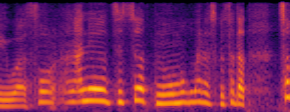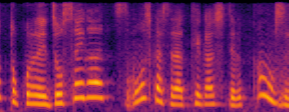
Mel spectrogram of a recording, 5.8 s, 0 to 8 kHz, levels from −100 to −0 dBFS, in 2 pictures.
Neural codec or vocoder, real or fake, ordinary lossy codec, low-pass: codec, 16 kHz in and 24 kHz out, 0.9 kbps, LongCat-Audio-Codec, four codebook decoder; fake; none; 7.2 kHz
